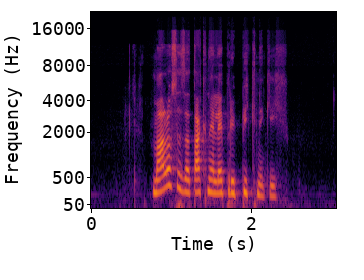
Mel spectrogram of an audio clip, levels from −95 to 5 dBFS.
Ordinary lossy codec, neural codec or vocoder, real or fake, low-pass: Opus, 24 kbps; none; real; 19.8 kHz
